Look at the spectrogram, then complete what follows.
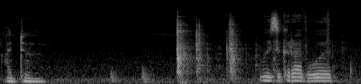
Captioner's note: knock at door, door opens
